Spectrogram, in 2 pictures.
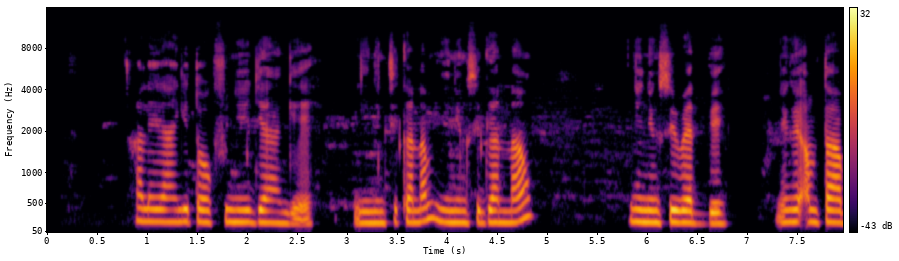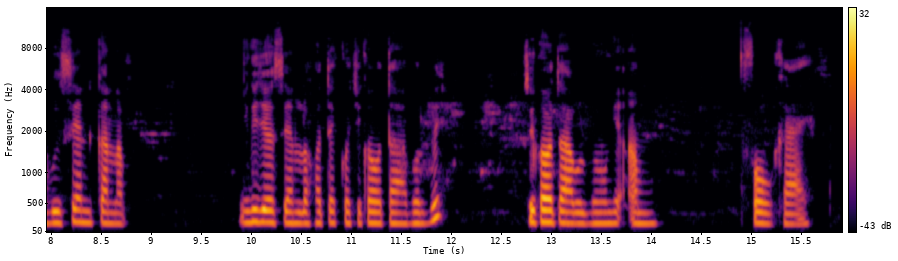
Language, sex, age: Wolof, female, 18-24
